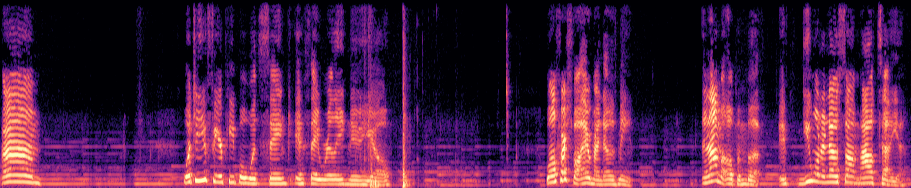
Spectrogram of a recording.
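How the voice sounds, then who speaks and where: Chatty young woman with a loud, bright voice. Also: mid-range voice, lively intonation, a little slow, long pauses, faint music behind. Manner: chatty, says "like" often. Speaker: vlogger answering viewer questions. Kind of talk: casual Q&A vlog. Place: room at home with dogs.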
